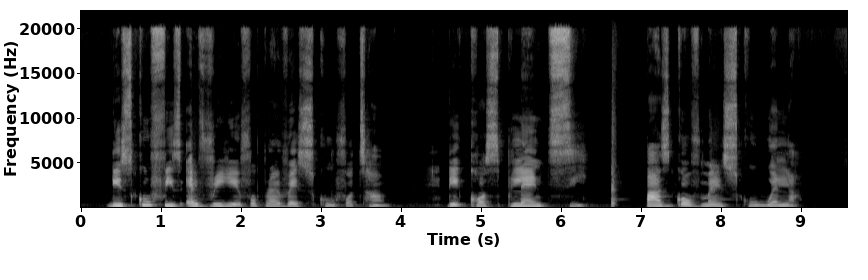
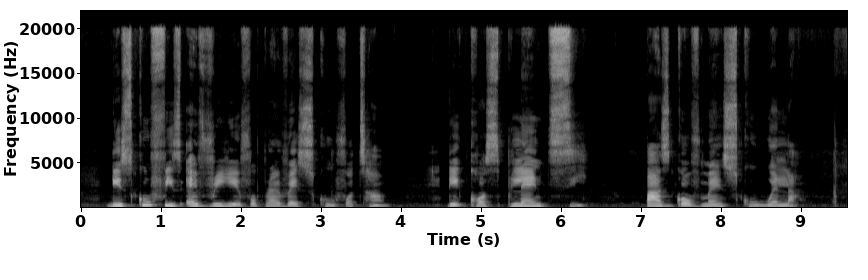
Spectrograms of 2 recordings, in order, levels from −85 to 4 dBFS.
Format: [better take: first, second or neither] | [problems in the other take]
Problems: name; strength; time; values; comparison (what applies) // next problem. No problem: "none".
second | noise reduction (neural mask model DeepFilterNet 3)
